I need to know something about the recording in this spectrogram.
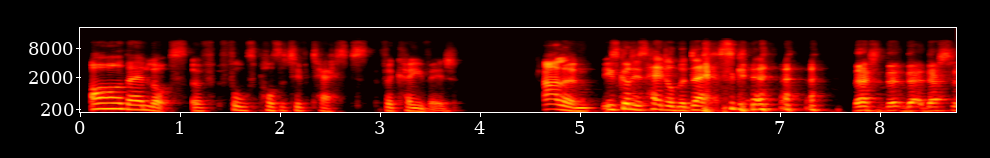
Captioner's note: laughing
